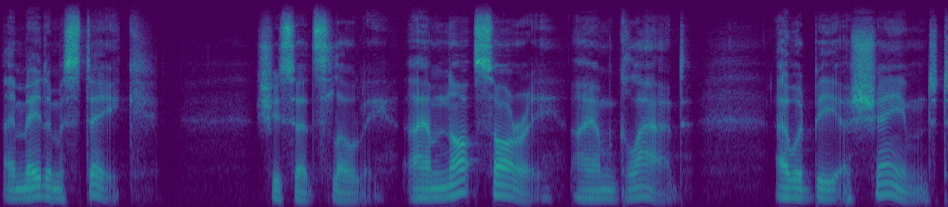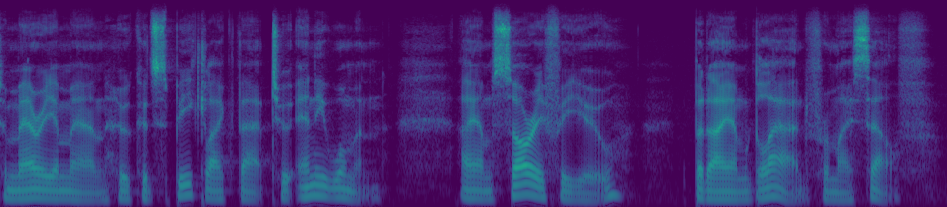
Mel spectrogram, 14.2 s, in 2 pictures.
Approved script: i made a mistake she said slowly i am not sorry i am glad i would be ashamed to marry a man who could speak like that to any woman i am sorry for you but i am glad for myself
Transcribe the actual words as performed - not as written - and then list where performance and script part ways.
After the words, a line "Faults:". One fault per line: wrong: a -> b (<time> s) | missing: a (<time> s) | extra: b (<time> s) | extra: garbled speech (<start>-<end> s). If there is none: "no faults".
i made a mistake she said slowly i am not sorry i am glad i would be ashamed to marry a man who could speak like that to any woman i am sorry for you but i am glad for myself
Faults:
no faults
